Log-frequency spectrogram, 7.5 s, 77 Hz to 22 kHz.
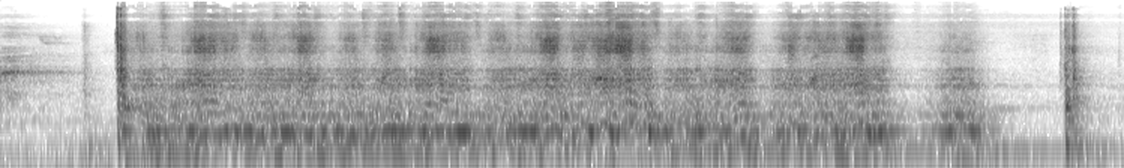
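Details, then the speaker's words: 1966 Ford Mustang with replacement starter, intermittent problem, jump booster connected: starter cranks about six seconds with uneven chugging and no firing; not flooded, not voltage, battery load test planned. Cranking without starting. "I have no idea what the hell is going on. We have the booster on it. It can't be flooded. But yeah, it definitely sounds better, yeah?"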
